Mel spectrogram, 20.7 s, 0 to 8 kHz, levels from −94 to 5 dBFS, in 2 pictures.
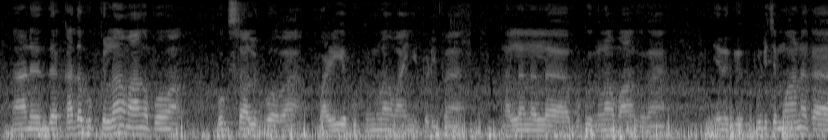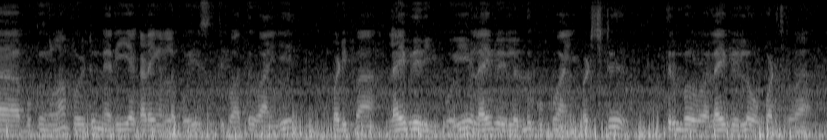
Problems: constant background noise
